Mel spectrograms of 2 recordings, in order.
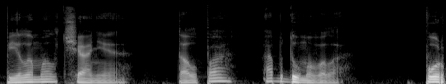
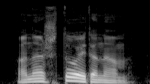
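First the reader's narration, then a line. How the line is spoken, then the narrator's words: Asked rudely. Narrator (Russian): грубо спросил Арт Барк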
